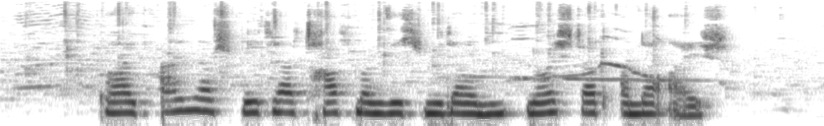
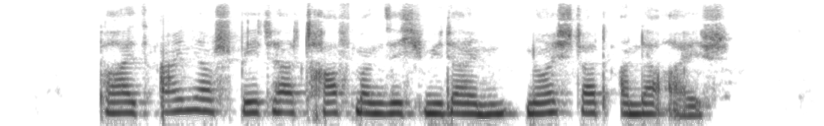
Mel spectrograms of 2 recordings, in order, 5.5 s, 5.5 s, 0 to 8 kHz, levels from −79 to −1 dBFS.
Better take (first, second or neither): second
